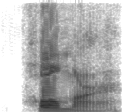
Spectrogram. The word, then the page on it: homer: American English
